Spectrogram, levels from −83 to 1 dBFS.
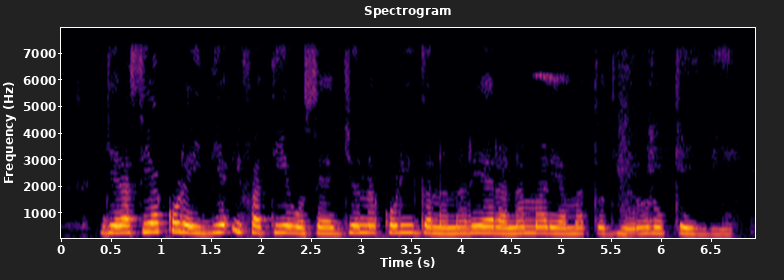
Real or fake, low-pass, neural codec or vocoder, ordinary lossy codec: real; 7.2 kHz; none; none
